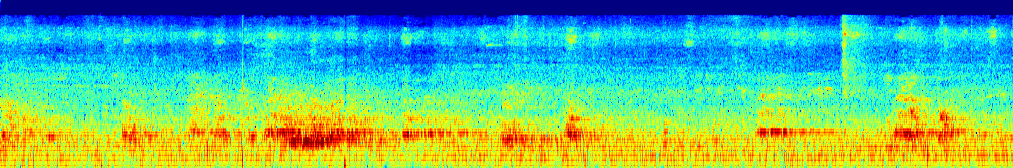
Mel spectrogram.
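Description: Small dogs barking and yipping in short bouts several times, over a steady murmur of crowd chatter.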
